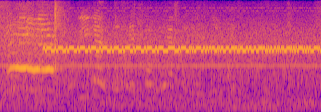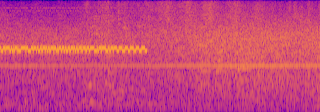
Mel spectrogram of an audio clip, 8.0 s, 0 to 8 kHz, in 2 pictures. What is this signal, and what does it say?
NAVTEX (SITOR-B), 100 baud, 170 Hz shift, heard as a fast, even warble, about 2050 Hz centre, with radio static, a steady whistle near 1300 Hz and the noise of a park. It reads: ZCZC OL02 FIRING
